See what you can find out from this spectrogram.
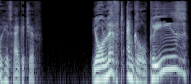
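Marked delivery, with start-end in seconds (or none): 1.8-3.7 firm, higher-pitched order; stern request with a high final please. A narrator's reading. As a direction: insist politely but sternly, lifting hard on the last word. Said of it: "he said sternly to Stefano".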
